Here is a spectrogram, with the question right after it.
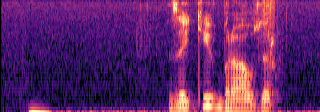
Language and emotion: Russian, neutral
